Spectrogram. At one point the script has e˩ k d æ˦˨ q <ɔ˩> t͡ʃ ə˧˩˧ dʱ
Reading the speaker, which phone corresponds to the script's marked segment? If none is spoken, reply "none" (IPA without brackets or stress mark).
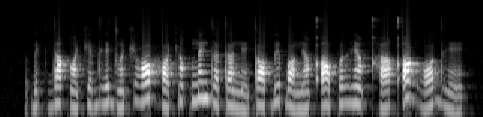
ɔ̃˩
